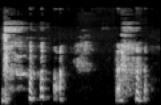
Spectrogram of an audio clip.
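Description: A woman laughing briefly in a few short breathy bursts, then saying "so".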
